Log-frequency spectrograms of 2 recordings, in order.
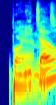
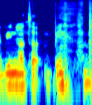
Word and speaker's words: Binotto: Mattia Bonito. Yeah, Mattia Binotto. Bonito. Mattia Binotto. Too American to pronounce his name.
